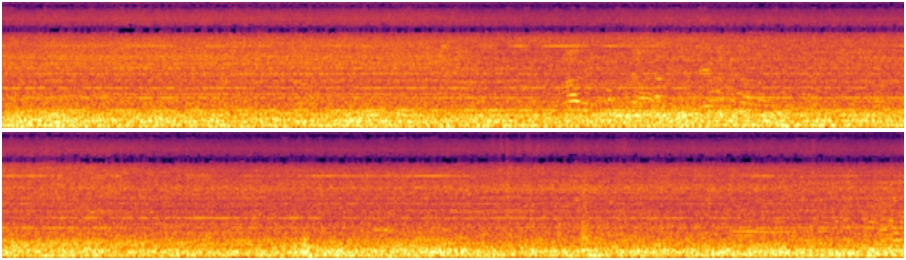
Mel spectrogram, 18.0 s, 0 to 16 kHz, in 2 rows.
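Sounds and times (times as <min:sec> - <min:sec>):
funicular car rumbling on rails: 0:02.7 - 0:10.5, 0:11.4 - 0:18.0.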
